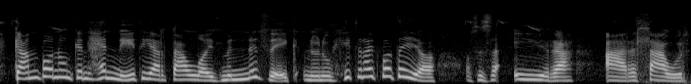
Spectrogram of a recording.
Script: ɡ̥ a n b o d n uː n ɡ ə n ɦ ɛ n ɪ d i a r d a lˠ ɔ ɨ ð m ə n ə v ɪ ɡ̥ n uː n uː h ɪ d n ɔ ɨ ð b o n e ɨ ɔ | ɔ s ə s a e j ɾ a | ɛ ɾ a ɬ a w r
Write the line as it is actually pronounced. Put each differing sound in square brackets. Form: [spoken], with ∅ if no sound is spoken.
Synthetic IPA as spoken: ɡ̥ a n b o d n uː n ɡ ə n ɦ ɛ n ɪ d i a r d a lˠ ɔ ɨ ð m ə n ə [ð] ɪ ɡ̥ n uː n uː h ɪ d n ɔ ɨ ð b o [d] e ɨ ɔ | ɔ s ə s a e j ɾ a | [a] ɾ [ə] ɬ a w r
